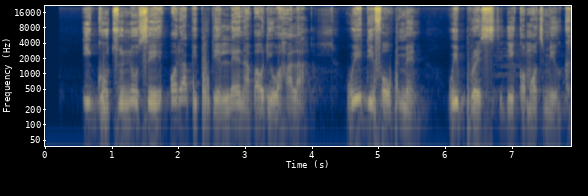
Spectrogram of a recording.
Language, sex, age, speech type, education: Nigerian Pidgin, male, 15-29, spontaneous, tertiary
